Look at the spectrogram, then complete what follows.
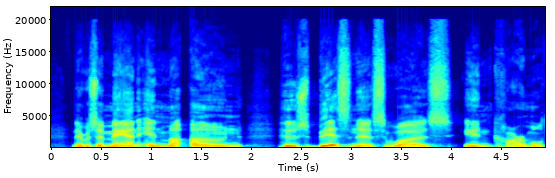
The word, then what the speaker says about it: Maon: Yes, again, that's the proper pronunciation. I know you guys think every time I pronounce it that way that I'm just setting myself up for a joke, but that's the way it's actually pronounced, Maon.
